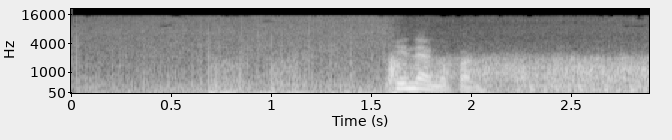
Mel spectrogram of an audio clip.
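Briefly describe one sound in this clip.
A middle-aged woman speaks calmly close by.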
